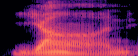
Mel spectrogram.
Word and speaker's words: Jan: That's why the name that looks like Jan in English is pronounced as Yan in those regions and is also spelled with a J.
